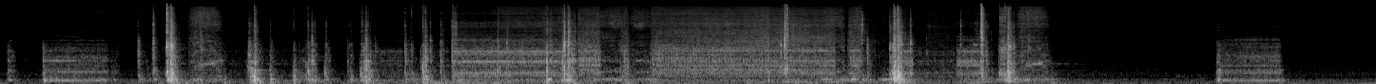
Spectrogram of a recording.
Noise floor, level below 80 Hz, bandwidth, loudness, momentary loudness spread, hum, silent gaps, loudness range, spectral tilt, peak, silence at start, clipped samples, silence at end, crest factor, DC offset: -53 dBFS; -46 dBFS; 18 kHz; -28 LUFS; 18 LU; none; none; 5 LU; -4 dB/octave; -2 dBFS; 0 s; under 0.1%; 0 s; 28 dB; under 0.1%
